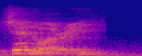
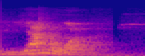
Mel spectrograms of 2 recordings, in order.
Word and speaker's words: Januar: german we don't say january they are cousins so they are layered and speak languages similarly so they don't say january but they say yanwa you remember this aim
